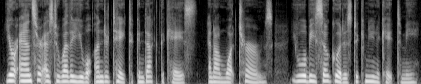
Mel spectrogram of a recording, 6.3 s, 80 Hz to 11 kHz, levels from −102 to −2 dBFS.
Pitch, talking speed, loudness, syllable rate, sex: 180 Hz, 245 wpm, -19 LUFS, 6.3 syllables/s, female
